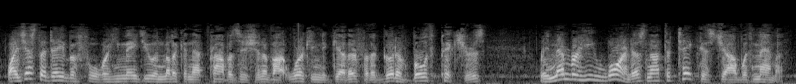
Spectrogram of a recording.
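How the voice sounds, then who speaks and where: A man's voice: mid-range voice, very animated, fast talker, fairly bright tone. A man playing an earnest, eager young pilot in an old radio drama, on a muffled, hissy recording. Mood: earnest concern.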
